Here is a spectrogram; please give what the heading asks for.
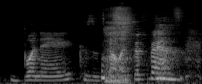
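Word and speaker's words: Buné: the first one is it's spelt like boon but it's pronounced bunny it's got the fancy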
